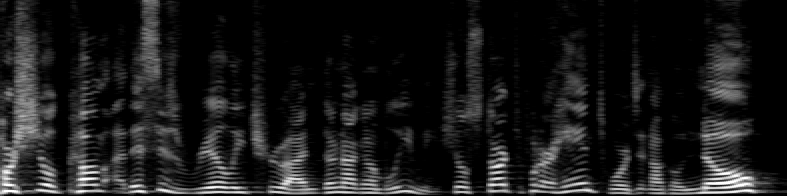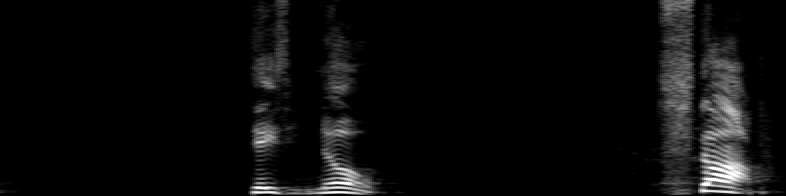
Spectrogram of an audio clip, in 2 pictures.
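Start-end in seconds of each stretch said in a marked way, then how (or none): 4.3-9.7 loud, forceful parental commands; firm scolding. Retold or imitated. Father as she reaches for the cord, loudly scolding. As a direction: stop a child with a sharp raised voice.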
